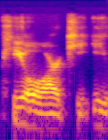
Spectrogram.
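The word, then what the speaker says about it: PORTE: five letters for example the p-o-r-t-e waypoint would be pronounced port the published tribe procedures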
